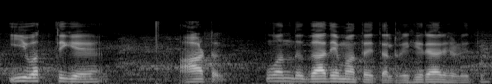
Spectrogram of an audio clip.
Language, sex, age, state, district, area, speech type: Kannada, male, 45-60, Karnataka, Koppal, rural, spontaneous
